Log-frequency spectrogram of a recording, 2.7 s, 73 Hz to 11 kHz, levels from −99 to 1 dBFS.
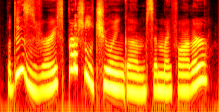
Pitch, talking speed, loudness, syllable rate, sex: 245 Hz, 220 wpm, -15 LUFS, 5.6 syllables/s, female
